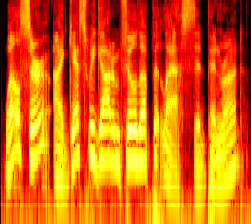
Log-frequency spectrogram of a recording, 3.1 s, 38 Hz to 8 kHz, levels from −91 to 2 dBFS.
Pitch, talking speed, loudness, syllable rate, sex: 150 Hz, 250 wpm, -17 LUFS, 5.1 syllables/s, male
